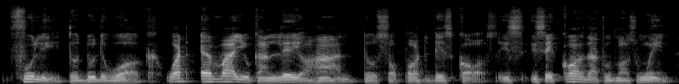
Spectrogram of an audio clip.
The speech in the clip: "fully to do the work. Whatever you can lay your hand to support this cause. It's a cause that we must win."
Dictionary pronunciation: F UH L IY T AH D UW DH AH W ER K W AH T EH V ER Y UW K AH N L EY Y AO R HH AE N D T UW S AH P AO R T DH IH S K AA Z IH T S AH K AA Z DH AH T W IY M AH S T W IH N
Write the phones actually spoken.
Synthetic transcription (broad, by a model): F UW L IY T AH D UW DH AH W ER K W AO T EH V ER Y UW K AH N L EY Y AO HH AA N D T UW S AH P AO T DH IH S K AA S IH S S AH K AA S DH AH T W IY M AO S T W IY N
